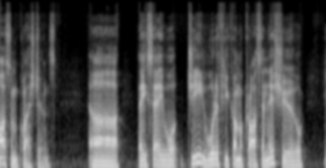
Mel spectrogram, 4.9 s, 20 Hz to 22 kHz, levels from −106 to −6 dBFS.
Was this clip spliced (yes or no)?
no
